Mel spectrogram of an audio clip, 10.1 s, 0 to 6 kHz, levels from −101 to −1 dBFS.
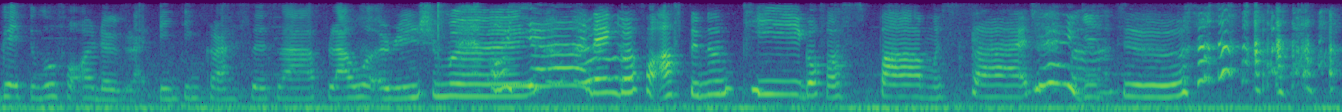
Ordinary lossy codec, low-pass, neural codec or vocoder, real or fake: none; 5.4 kHz; none; real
